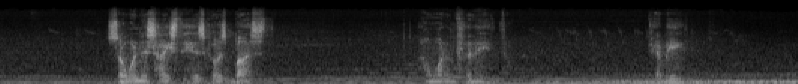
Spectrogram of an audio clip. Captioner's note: Italian spoken audio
